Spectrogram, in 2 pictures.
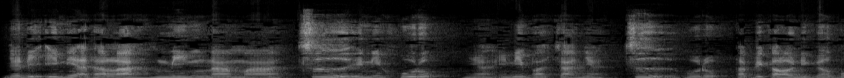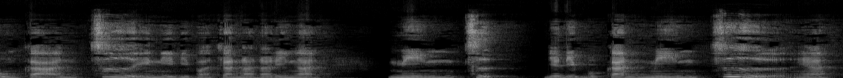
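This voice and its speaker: A male language teacher who takes his time. He speaks at an unhurried, slow pace, repeats each word patiently, and keeps his pitch in a middle, ordinary range. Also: expressive. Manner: explains slowly, repeats each word and phrase. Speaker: Mandarin teacher. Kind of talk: language lesson in Indonesian.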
